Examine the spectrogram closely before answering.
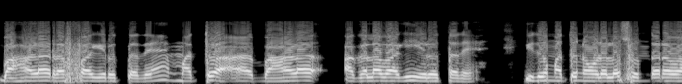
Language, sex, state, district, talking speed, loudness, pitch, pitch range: Kannada, male, Karnataka, Gulbarga, 105 wpm, -9 LUFS, 160 Hz, 155-175 Hz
